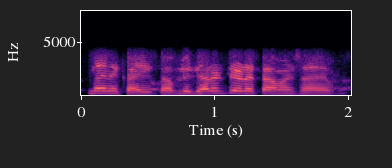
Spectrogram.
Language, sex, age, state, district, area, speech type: Marathi, male, 45-60, Maharashtra, Akola, urban, conversation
